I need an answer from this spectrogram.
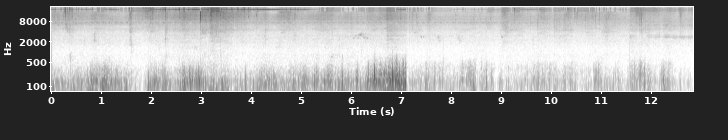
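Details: Cows in a herd eating green grass beside a road, heard close: steady low crunching and tearing in rapid, uneven rhythm, several beats a second, loudest in a burst before briefly softening.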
